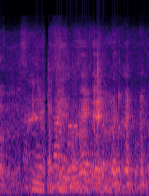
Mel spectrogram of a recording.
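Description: Indistinct talk from several voices at once, low and overlapping, with no clear words.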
